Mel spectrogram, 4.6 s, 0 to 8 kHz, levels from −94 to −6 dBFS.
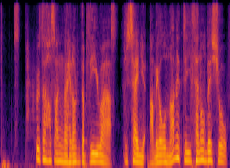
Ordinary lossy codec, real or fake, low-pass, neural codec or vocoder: Opus, 64 kbps; fake; 7.2 kHz; codec, 16 kHz in and 24 kHz out, 0.6 kbps, FocalCodec, streaming, 2048 codes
